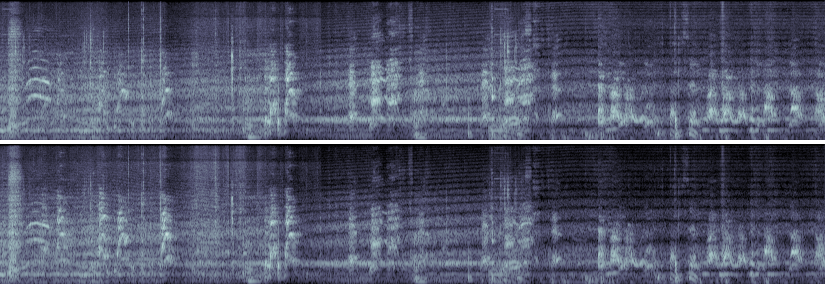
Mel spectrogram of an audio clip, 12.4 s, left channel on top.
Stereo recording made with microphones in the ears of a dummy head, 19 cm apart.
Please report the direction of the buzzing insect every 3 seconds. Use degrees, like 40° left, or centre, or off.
centre, 30° left, 40° left, 40° left.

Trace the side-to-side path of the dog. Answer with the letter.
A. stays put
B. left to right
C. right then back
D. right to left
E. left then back
D.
